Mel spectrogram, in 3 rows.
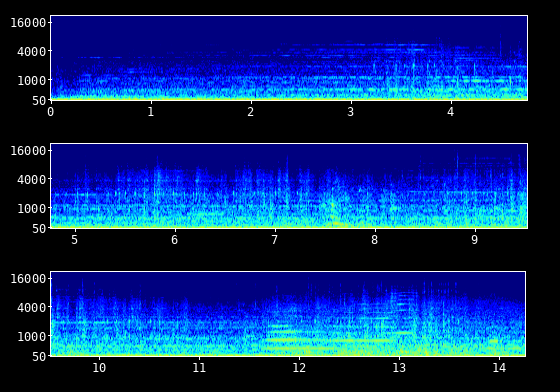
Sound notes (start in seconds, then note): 0.2 suspenseful music; 3.4 rattling and clattering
